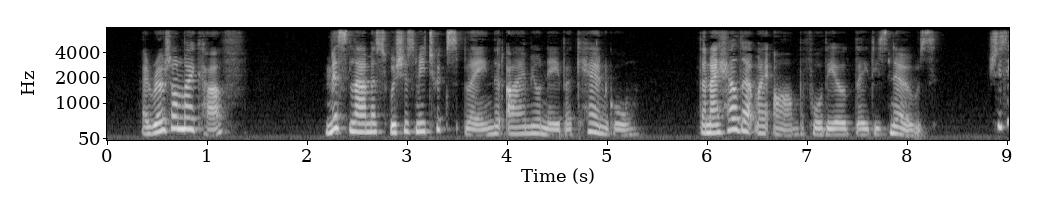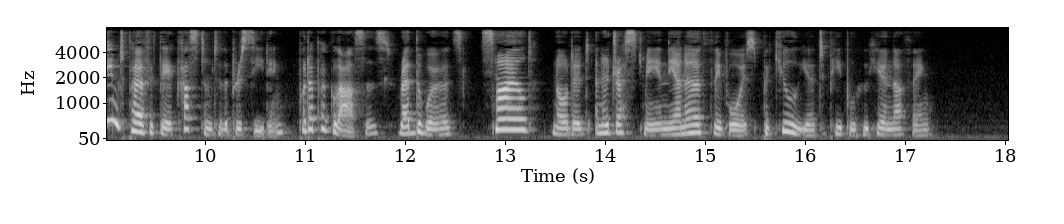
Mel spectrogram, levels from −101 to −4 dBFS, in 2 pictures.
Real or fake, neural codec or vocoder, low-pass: real; none; 7.2 kHz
